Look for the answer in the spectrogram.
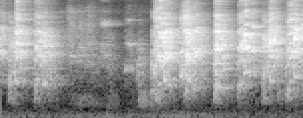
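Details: Two pet Quaker parrots out-shouting a played recording of chirping budgerigars: rapid harsh squawks, about four per second, fading briefly before a louder run of grating screams.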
